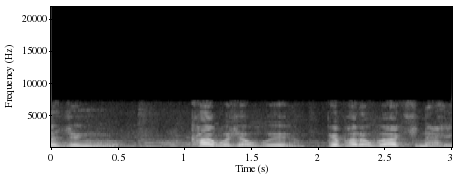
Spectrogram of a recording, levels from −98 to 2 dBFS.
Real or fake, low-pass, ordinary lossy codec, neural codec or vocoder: real; 7.2 kHz; none; none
